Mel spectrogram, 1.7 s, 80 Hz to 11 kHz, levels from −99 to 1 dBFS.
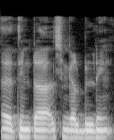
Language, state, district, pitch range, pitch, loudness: Kokborok, Tripura, West Tripura, 120-130 Hz, 125 Hz, -15 LUFS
